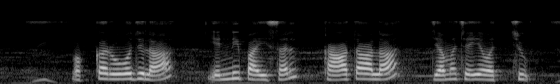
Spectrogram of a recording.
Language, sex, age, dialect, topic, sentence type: Telugu, female, 25-30, Telangana, banking, question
